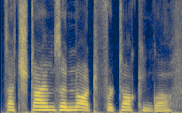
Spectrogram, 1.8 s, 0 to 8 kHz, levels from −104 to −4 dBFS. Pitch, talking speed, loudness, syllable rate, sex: 215 Hz, 230 wpm, -17 LUFS, 5.9 syllables/s, female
